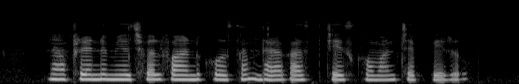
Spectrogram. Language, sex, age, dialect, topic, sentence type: Telugu, female, 31-35, Telangana, banking, statement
